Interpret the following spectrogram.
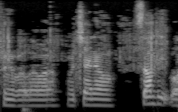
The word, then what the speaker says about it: Tagovailoa: And although it doesn't look like it's pronounced Tagovailoa, which I know some people have a problem with at the table, that's how it's pronounced.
